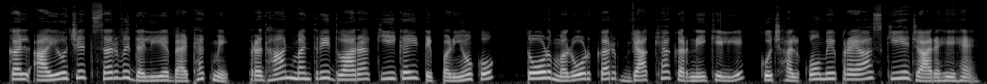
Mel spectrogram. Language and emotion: Hindi, neutral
